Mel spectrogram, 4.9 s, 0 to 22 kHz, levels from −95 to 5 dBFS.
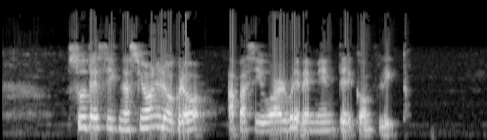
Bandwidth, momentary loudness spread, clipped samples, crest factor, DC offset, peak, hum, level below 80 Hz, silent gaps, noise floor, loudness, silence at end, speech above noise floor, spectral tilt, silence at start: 16 kHz; 10 LU; under 0.1%; 16 dB; under 0.1%; -2 dBFS; none; -58 dBFS; none; -68 dBFS; -15 LUFS; 0.8 s; 53 dB; -3 dB/octave; 0.7 s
